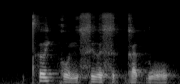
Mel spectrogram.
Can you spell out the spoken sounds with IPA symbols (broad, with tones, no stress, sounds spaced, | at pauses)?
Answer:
t̪ʰ ə˧ j k o˨˩˨ n s ɨ˨˩ ə̯ s ə˨˩ k̚ ɣ a˨˩ t̚ w o˨˩˨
